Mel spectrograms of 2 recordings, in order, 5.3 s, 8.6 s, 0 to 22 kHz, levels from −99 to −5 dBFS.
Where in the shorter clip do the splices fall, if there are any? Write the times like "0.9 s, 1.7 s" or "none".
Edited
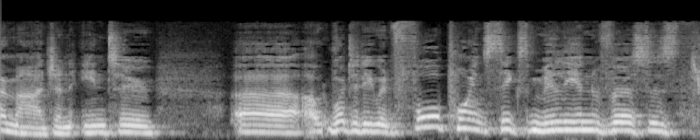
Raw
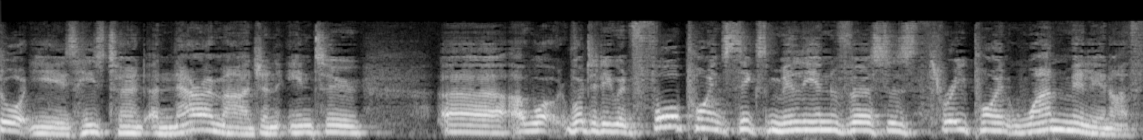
2.4 s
